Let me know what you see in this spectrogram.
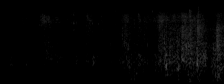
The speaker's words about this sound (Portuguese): Rapaz! Eu ouvindo aqui o um negócio no mato é um cachorro. Vindo aqui a milhão, olha que louco! Já pensou se era uma onça, galera? Dois cachorros.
